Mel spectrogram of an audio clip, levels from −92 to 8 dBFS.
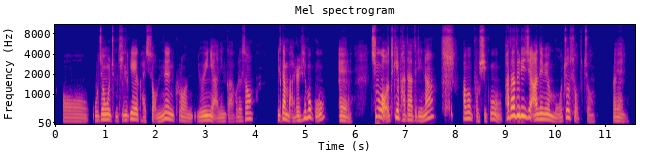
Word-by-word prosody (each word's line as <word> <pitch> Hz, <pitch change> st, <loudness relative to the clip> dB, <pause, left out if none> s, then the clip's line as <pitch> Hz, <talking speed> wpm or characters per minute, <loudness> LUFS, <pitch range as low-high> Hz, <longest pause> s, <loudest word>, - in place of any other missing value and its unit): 어 115 Hz, -2 st, -10 dB, 0.2 s
우정을 170 Hz, +3 st, +1 dB
좀 -, -, -11 dB
길게 165 Hz, +5 st, 0 dB
갈 120 Hz, -6 st, -13 dB
수 -, -, -6 dB
없는 155 Hz, -, -2 dB
그런 125 Hz, -6 st, -8 dB
요인이 145 Hz, +3 st, +1 dB
아닌가. 105 Hz, +1 st, -10 dB
그래서 185 Hz, +11 st, -5 dB, 0.5 s
일단 190 Hz, -3 st, +4 dB
말을 140 Hz, +7 st, -4 dB
해 215 Hz, -, 0 dB
보고 235 Hz, -4 st, -1 dB, 0.3 s
예 130 Hz, -9 st, -2 dB, 0.4 s
친구가 265 Hz, -3 st, +4 dB
어떻게 235 Hz, -, +1 dB
받아들이나 160 Hz, -, -2 dB, 0.5 s
한번 200 Hz, 0 st, 0 dB
보시고 125 Hz, +9 st, -3 dB
받아들이지 285 Hz, 0 st, +8 dB
않으면 175 Hz, -1 st, +3 dB
뭐 115 Hz, -5 st, -6 dB
어쩔 240 Hz, -, +1 dB
수 -, -, -8 dB
없죠. 105 Hz, 0 st, -16 dB, 0.4 s
예. 115 Hz, -5 st, -8 dB
150 Hz, 315 characters per minute, -24 LUFS, 120-195 Hz, 0.5 s, 받아들이지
